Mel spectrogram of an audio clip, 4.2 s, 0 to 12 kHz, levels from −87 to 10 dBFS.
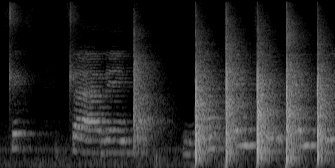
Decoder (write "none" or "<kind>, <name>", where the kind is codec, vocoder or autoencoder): none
